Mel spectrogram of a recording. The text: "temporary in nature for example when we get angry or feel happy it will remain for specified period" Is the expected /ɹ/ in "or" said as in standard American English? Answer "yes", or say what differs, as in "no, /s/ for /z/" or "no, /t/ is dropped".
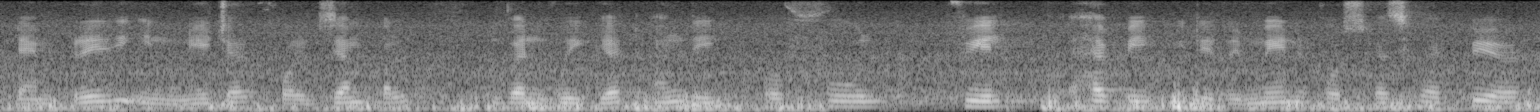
no, /l/ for /ɹ/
